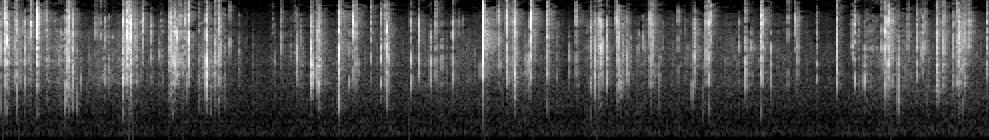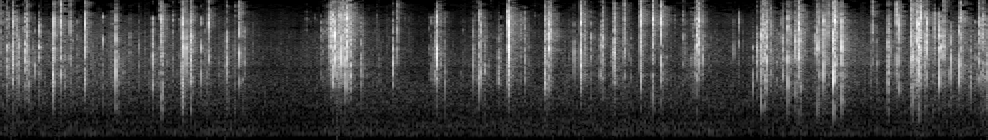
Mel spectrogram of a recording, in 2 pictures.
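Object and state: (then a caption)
Plastic bag of foam beads. Fingers with long nails squeeze and crinkle a small clear plastic bag full of colorful foam beads held close. Dense, bright crinkling and crackling bursts come in quick clusters, with a brief quiet gap just before the ten-second mark before the squeezing resumes.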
